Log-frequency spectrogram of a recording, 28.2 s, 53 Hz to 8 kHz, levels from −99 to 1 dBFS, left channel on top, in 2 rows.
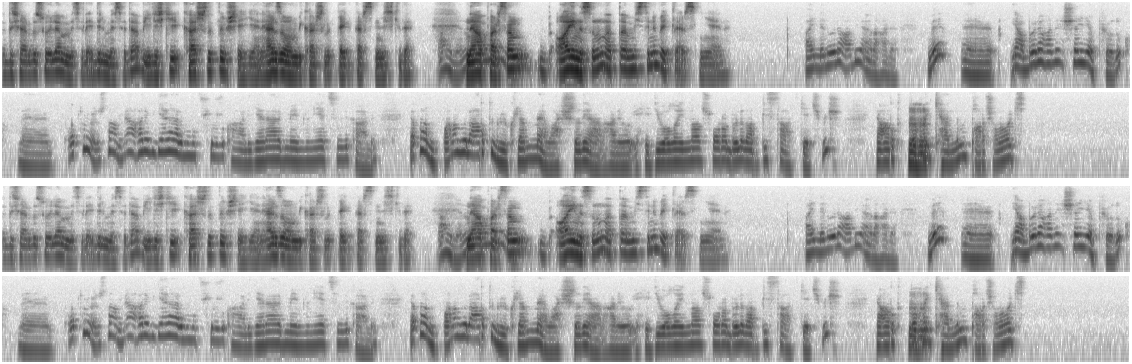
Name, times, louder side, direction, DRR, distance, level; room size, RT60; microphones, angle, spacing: voice 1, 0.0-5.1 5.8-9.1 25.4-25.7, left 7 dB, 70° left, 0.4 m, -24 dB
voice 2, 5.4-6.4 10.0-11.2 11.6-14.0 14.3-26.9, left 1 dB, 15° left, 0.5 m, -35 dB
5.3 x 2.0 x 3.6 m
head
